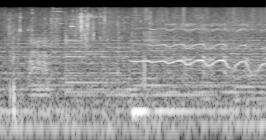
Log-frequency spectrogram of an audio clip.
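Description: A horse whinnies from about a second in, one shaky, wavering call that drifts down in pitch, over background music with sustained notes.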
